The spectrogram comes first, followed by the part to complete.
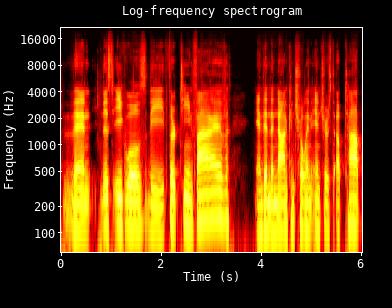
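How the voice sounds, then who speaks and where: A male accounting instructor with a fairly low, clean-toned voice gives an informal spreadsheet tutorial. He thinks aloud step by step, often repeating himself, in clean studio sound with no echo.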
